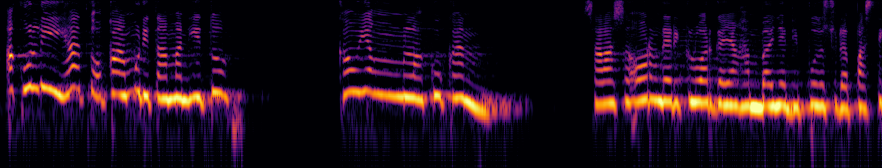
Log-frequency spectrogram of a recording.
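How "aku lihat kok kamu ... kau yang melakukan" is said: accusing relative. Retold or imitated.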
